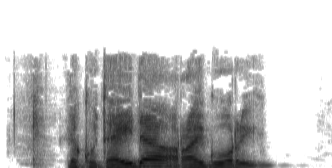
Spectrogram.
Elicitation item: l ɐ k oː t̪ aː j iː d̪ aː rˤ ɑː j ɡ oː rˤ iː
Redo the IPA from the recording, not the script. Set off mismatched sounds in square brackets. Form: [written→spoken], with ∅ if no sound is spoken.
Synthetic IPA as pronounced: l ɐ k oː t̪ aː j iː d̪ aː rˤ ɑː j ɡ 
